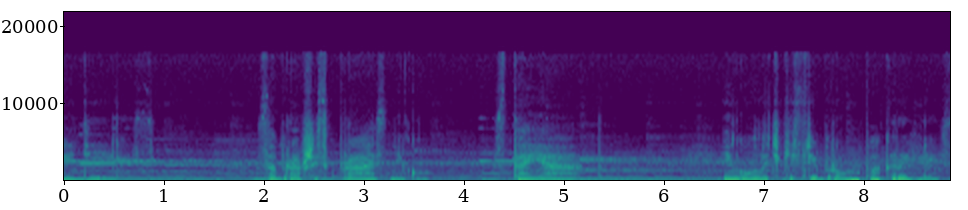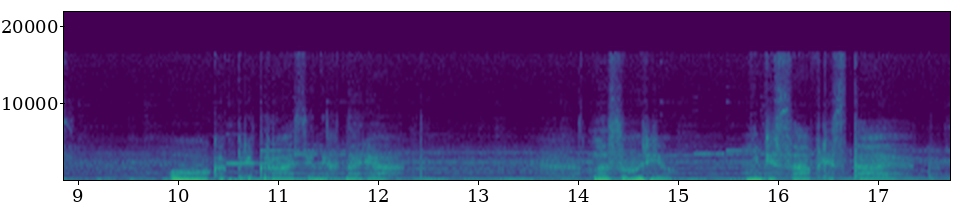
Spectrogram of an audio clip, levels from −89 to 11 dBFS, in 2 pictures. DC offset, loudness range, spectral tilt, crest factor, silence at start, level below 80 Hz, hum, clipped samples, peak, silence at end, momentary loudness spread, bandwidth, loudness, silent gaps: under 0.1%; 4 LU; -5.5 dB/octave; 22 dB; 0 s; -50 dBFS; none; under 0.1%; -14 dBFS; 0 s; 17 LU; 17 kHz; -34 LUFS; none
